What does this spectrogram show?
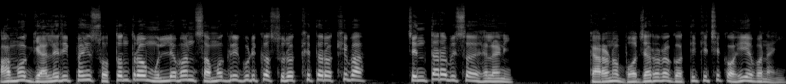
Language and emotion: Odia, fearful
